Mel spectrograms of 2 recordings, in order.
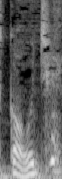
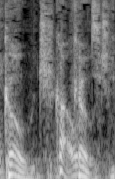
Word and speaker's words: coach: Bien pronunciado como anglicismo es coach. – Coach. Vale, pues. – Y así en español, coach.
